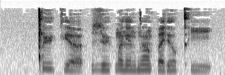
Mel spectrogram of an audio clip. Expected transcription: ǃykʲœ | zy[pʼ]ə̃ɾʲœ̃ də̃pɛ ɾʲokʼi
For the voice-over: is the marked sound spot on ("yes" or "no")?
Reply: no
